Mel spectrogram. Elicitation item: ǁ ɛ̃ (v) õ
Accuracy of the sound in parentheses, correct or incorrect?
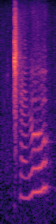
incorrect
